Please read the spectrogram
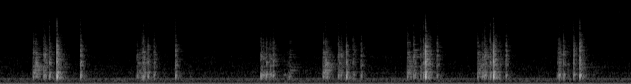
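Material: Synthetic membrane.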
